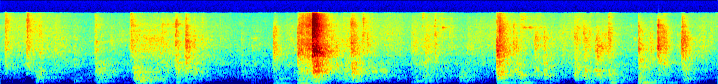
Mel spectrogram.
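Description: A front door being opened and then pushed shut as a person steps in, with handle clicks and shuffling sounds. A sharp knock about three seconds in is the loudest sound.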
